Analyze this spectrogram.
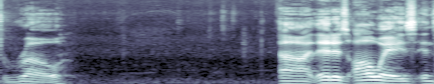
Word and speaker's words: rho: letter row rho O It's pronounced row uh it is always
